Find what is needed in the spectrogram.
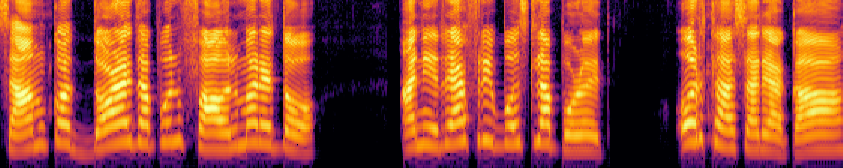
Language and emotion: Goan Konkani, angry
